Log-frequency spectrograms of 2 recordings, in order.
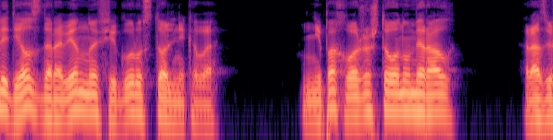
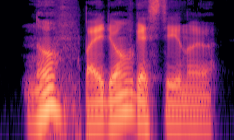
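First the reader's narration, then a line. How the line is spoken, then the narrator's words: Heavy sigh. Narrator (Russian): тяжело вздохнул я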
